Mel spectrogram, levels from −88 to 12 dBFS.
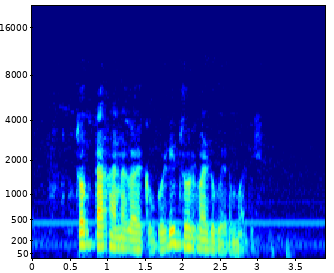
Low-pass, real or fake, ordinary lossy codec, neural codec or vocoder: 10.8 kHz; real; MP3, 48 kbps; none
